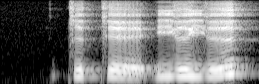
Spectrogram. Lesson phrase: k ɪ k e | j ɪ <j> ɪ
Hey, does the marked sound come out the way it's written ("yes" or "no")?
yes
